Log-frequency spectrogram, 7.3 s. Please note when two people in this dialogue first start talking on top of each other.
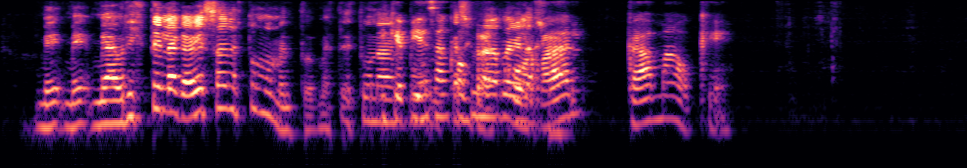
2.8 s

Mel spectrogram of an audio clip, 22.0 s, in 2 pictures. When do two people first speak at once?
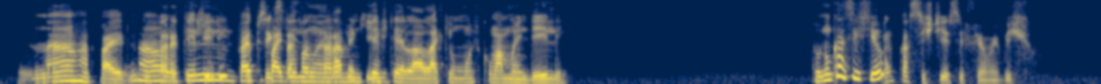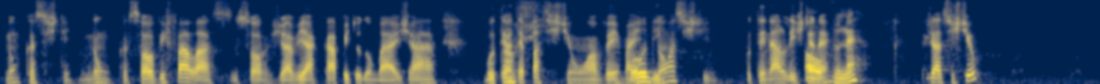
1.2 s

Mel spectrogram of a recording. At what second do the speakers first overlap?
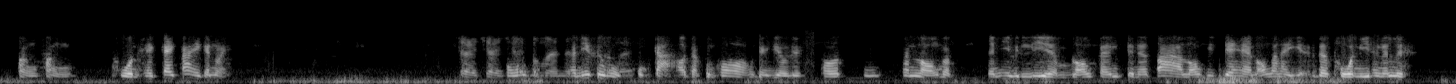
5.1 s

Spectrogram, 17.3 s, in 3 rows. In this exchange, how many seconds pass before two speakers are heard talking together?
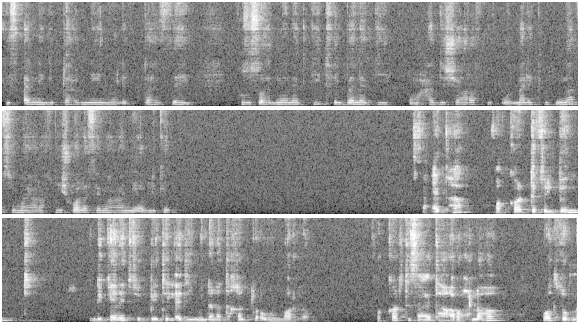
none

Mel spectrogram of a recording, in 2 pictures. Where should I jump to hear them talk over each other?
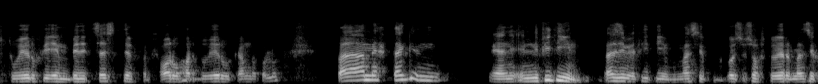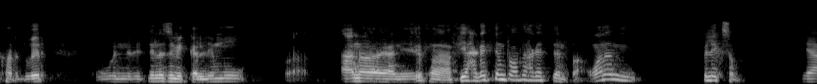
none

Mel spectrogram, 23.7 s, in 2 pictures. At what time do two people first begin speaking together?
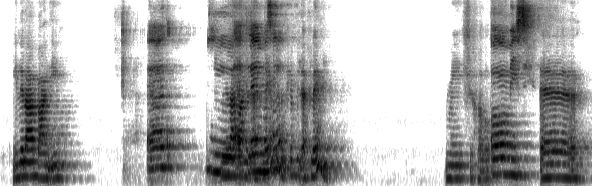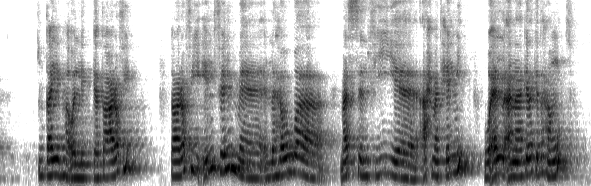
4.4 s

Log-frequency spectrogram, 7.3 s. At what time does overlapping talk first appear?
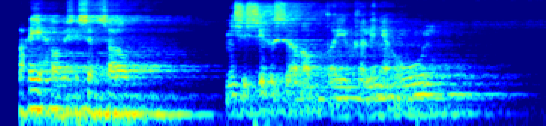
none

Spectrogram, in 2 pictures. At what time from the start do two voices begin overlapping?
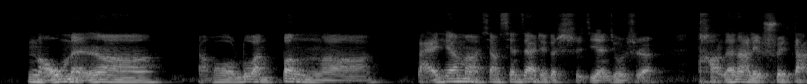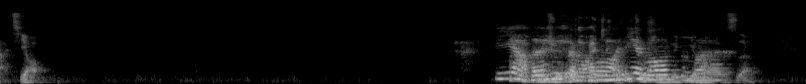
13.2 s

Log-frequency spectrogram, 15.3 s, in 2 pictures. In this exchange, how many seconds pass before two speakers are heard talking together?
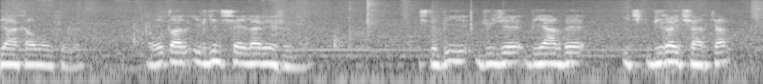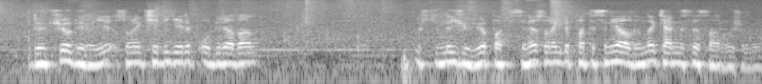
none

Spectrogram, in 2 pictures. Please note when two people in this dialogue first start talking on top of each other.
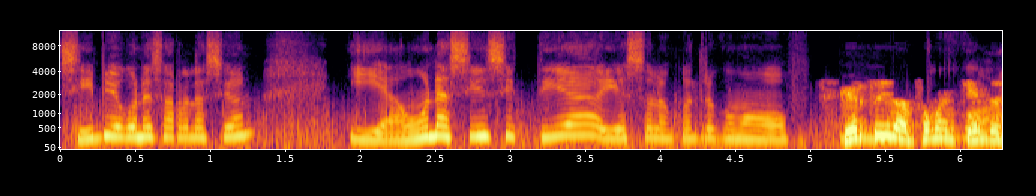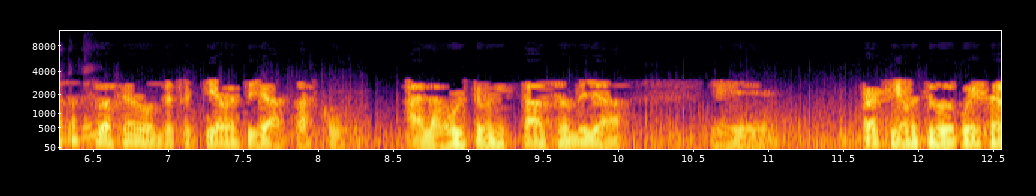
5.1 s

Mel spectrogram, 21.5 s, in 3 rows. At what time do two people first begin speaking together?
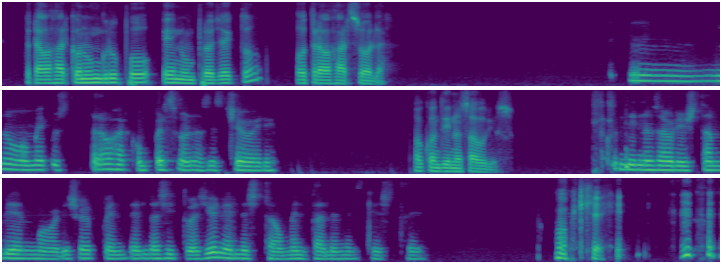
none

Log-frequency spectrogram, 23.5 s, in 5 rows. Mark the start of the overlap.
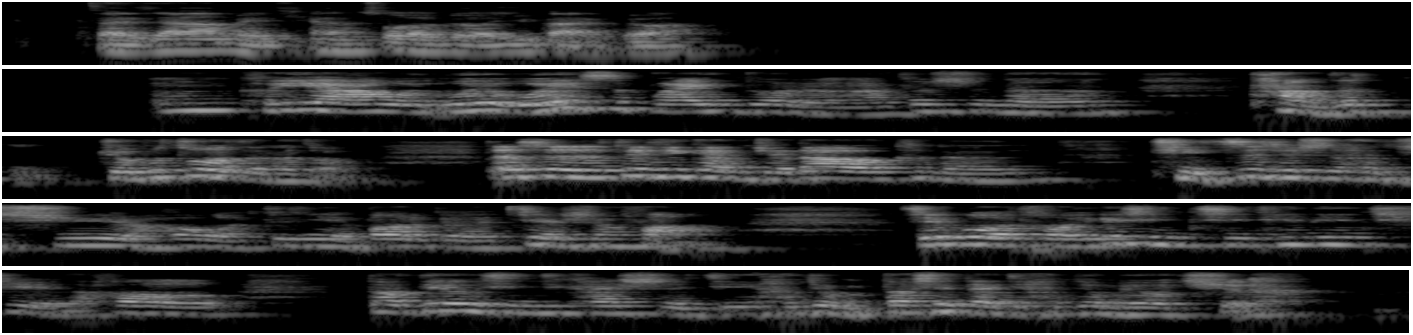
none

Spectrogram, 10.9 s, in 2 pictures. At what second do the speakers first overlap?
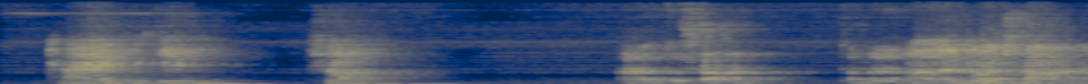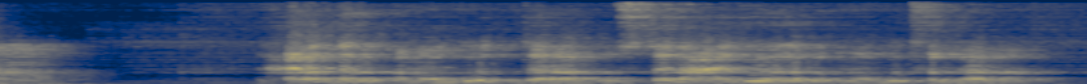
none

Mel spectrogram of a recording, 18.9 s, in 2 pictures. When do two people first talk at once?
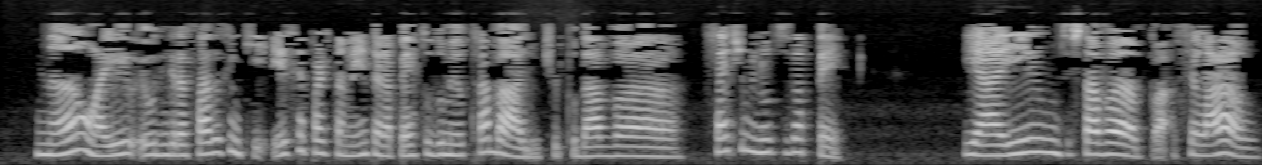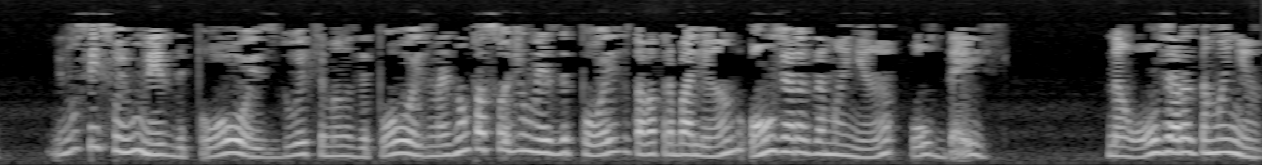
none

